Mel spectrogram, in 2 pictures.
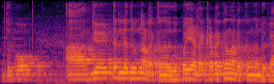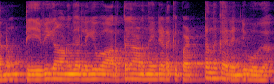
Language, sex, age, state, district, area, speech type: Malayalam, male, 45-60, Kerala, Palakkad, rural, spontaneous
